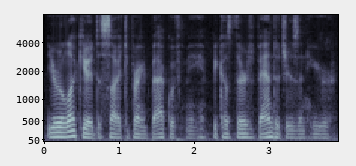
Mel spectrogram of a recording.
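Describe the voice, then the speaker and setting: A man voicing a gruff but kindly werewolf of the wild woods in an intimate audio roleplay, with a halting, gently protective manner. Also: low-pitched, fairly even intonation, natural voice. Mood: gentle, awkward. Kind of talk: audio roleplay, intimate second-person acting.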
